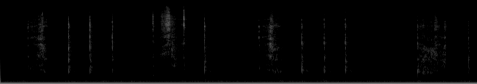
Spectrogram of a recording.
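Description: A thin metal pick or needle scratches along the top edge of a long, flat, solid wooden yardstick while fingertips steady the ruler. Repeated short, bright, raspy scraping strokes of uneven length come one after another over a faint low background hum.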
